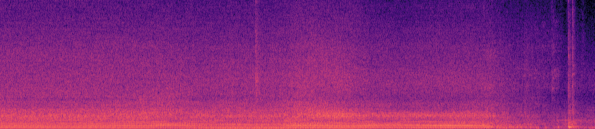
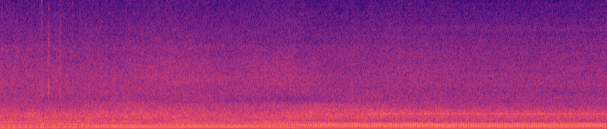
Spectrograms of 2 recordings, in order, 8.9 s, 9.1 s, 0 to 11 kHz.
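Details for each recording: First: Yard Machines/Yard-Man (MTD) 21-inch self-propelled push mower in for tune-up, warming after start, about 3300 rpm set speed: steady even drone holding one speed about seven seconds, no misses or surging, then winding down; normal running. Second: Yard Machines/Yard-Man 21-inch self-propelled push mower in late-fall tune-up, just started and choke off: fast single-cylinder running with slight hunting rise and fall in speed; surging while still cold until warmed.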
